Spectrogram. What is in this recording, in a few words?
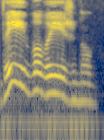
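"Amazing", British; hedgewars; Default uk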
